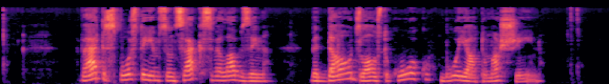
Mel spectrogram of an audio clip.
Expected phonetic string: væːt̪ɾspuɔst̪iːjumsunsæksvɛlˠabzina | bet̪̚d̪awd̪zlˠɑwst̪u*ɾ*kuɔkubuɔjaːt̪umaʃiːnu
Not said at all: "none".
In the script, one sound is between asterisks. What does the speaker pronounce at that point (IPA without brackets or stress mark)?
none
